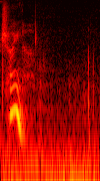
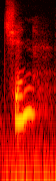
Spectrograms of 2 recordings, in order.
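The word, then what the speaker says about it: Qin: good not okay so you can say chin but it's really chin say chin without pushing your lips out Chin Chin there you go spelled like this tin the tin Dynasty not the chin the tin good job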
